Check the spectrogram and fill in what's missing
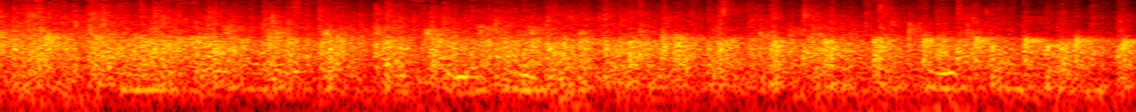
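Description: Audience at a social accountability conference gives a sustained round of applause, loud and steady dense clapping filling the whole stretch with no voices on top.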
